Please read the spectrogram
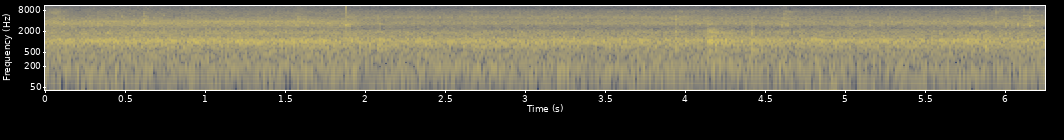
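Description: Steady machinery noise on a job site: an even, unbroken drone with no pitch changes or pauses.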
